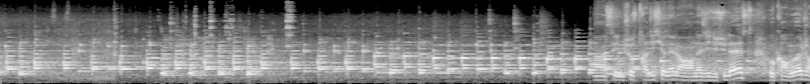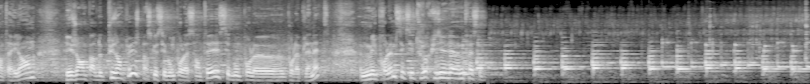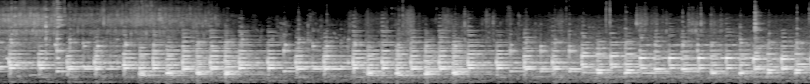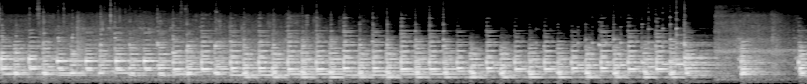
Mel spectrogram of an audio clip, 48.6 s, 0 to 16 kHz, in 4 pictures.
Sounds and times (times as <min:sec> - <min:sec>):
Music: 0:00.0 - 0:48.5.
